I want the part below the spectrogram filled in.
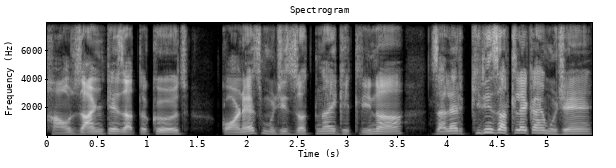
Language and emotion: Goan Konkani, fearful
